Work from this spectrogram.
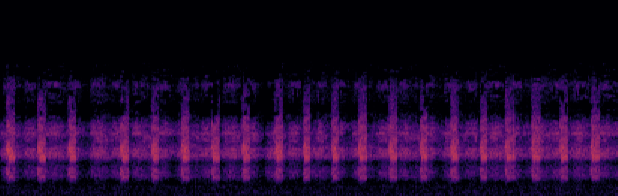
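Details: On walnut trees, cicadas produce a harsh, high-pitched song of sharp rhythmic throbs, roughly four per second, over a constant buzzing background.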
